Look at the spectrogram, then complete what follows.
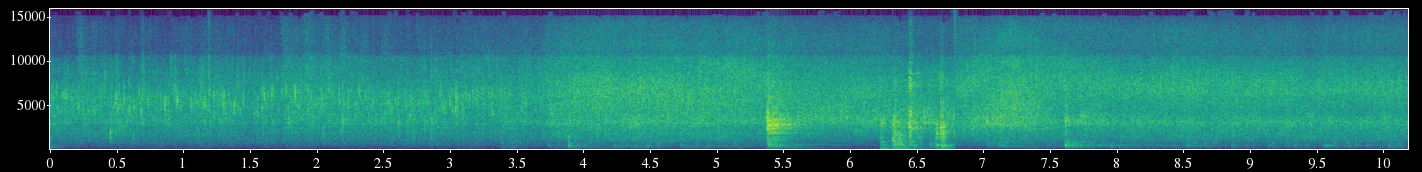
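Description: Blended dried-chili paste sizzling steadily in hot oil in a wok, stirred with a metal spatula, with a few sharp knocks about halfway through. The paste is frying down until the oil separates from it.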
